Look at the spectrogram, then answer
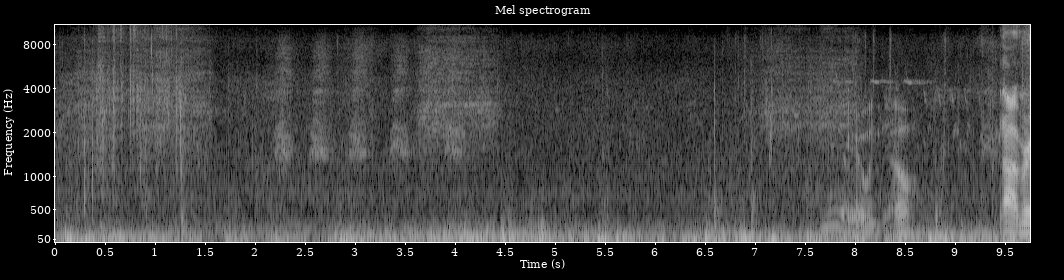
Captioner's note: reel cranking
